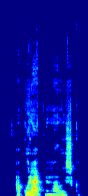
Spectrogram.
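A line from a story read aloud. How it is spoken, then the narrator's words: Whisper. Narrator (Russian): прошептал он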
